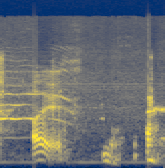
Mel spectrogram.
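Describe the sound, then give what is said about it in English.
A cat meows several times in quick succession, a long wavering call followed by two shorter ones, over a steady low electrical hum. “The cat probably just fucked everything up.”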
